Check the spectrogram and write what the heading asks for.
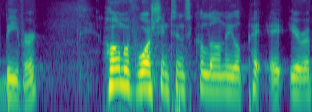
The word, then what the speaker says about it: Belvoir: In 1758, the play Cato was staged at Belvoir, probably pronounced Beaver, home of Washington's colonial era patron.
